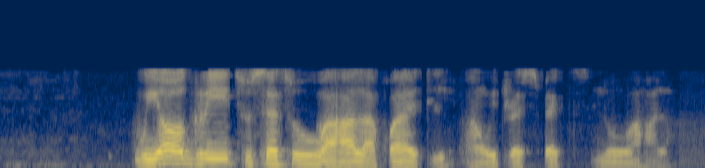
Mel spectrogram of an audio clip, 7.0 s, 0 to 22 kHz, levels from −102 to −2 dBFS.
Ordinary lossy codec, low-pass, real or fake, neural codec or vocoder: AAC, 16 kbps; 7.2 kHz; real; none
